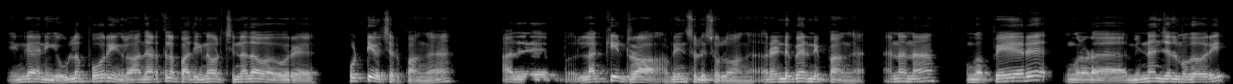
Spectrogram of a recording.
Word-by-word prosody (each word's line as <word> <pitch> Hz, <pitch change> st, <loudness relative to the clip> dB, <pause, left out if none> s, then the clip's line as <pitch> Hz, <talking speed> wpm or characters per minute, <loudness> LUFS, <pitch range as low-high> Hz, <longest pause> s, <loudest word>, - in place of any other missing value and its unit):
எங்க 120 Hz, +5 st, 0 dB, 0.2 s
நீங்க 105 Hz, -3 st, +2 dB
உள்ள 135 Hz, +5 st, +3 dB
போறீங்களோ 135 Hz, -7 st, +2 dB
அந்த 115 Hz, +1 st, +1 dB
இடத்துல 155 Hz, +3 st, 0 dB
பார்த்தீங்கன்னா, 115 Hz, +3 st, +1 dB
ஒரு -, -, -8 dB
சின்னதா 125 Hz, +4 st, +2 dB, 0.3 s
1 100 Hz, -1 st, 0 dB, 0.5 s
பொட்டி 155 Hz, 0 st, +3 dB
வச்சிருப்பாங்க. 95 Hz, -8 st, -2 dB, 0.8 s
அது 115 Hz, 0 st, +1 dB, 0.7 s
லக்கி 130 Hz, +8 st, +2 dB
டிரா 120 Hz, 0 st, +3 dB, 0.2 s
அப்டின்னு 120 Hz, +3 st, -2 dB
சொல்லி 110 Hz, -3 st, +2 dB
சொல்லுவாங்க. 90 Hz, -3 st, -2 dB, 0.2 s
2 130 Hz, +2 st, +3 dB
பேர் 145 Hz, -2 st, +3 dB
நிப்பாங்க. 105 Hz, -6 st, -2 dB, 0.4 s
என்னன்னா, 135 Hz, 0 st, 0 dB, 0.5 s
உங்க 115 Hz, -1 st, +3 dB, 0.2 s
பெயர் 160 Hz, +6 st, +4 dB, 0.3 s
உங்களோட 110 Hz, -1 st, +1 dB, 0.4 s
மின்னஞ்சல் 135 Hz, +1 st, +2 dB
முகவரி, 120 Hz, 0 st, +1 dB
120 Hz, 130 wpm, -22 LUFS, 110-135 Hz, 0.8 s, பெயர்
